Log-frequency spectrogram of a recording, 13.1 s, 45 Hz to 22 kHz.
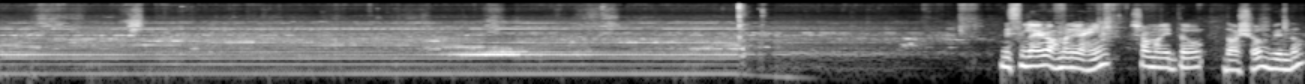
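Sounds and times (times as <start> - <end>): electric motor humming: 0.0 - 9.2
motor winding down: 0.0 - 9.7.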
